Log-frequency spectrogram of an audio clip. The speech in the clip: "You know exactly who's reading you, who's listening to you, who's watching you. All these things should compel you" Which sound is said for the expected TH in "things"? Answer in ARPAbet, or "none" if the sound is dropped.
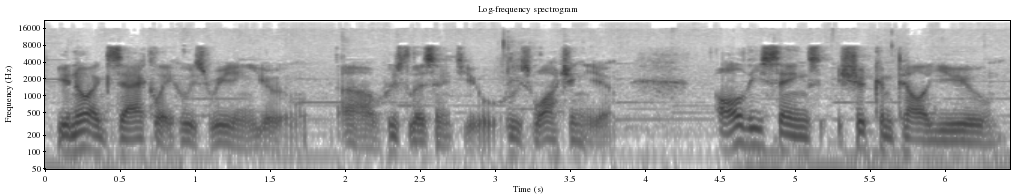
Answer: TH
